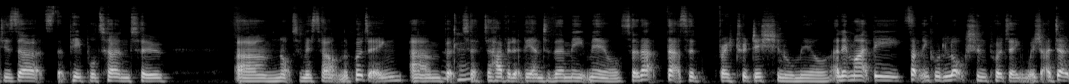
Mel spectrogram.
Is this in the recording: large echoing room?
no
